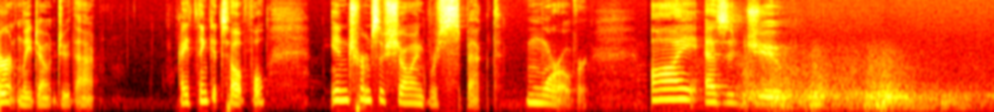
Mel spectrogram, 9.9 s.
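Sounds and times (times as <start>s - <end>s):
speech: 0.0s - 1.0s, 1.8s - 9.2s
thunder rumbling during rain: 6.8s - 9.9s.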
